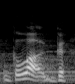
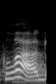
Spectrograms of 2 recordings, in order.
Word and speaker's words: Glögg: Uh going to make some glug. So glug is a Swedish mold wine. And it is spelled G L O with an umlout, G.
